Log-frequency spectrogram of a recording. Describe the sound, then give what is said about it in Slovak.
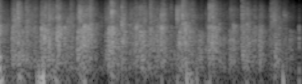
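Audience applause for a guest at a Slovak talk event: brisk, even clapping from many hands that holds at a steady level throughout. “Zatlieskajte ho, prosím vás, pekne ešte raz.”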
